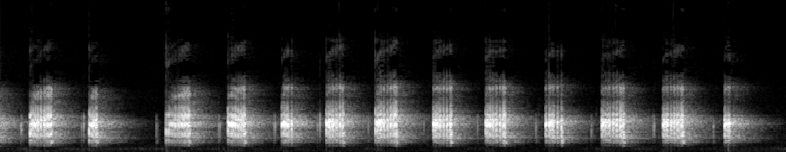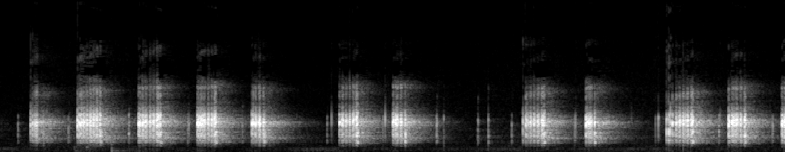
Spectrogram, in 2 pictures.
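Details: Tree frog calling in a steady series of loud, raspy, creaking pulses, about two to three per second, with short pauses between bursts; no other sounds stand out.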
